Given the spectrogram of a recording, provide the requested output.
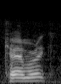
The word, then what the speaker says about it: turmeric: 1/2 teaspoon of ground turmeric. That word is pronounced turmeric, by the way. It is not pronounced turmeric, as many people think.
